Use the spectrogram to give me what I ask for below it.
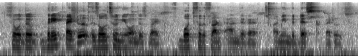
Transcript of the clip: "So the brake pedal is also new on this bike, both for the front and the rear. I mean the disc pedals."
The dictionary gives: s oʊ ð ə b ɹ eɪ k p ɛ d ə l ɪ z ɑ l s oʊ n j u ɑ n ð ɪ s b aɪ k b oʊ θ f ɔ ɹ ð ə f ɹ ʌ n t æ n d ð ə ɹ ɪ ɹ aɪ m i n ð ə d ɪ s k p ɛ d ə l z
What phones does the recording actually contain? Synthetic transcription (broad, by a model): s oʊ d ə b ɹ eɪ k p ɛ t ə l ɪ z ɑ l s oʊ n j u ɑ n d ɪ s b aɪ k b oʊ t f ɔ ɹ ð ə f ɹ ʌ n t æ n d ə ɹ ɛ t aɪ m i n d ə d ɪ s k p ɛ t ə l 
